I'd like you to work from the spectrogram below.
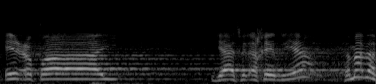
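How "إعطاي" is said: إعطاي stretched slowly, half-sung; إعطاي drawn out in a chanting teacher's voice; drawn-out demo form. Shown as a demonstration. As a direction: sing out إعطاي slowly to show the final ya. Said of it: "فهنا أعطى يعطي".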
